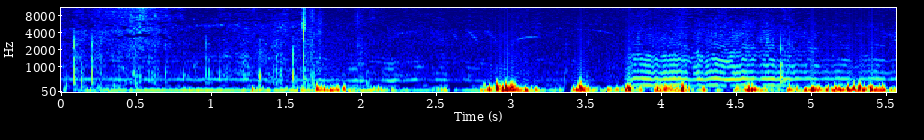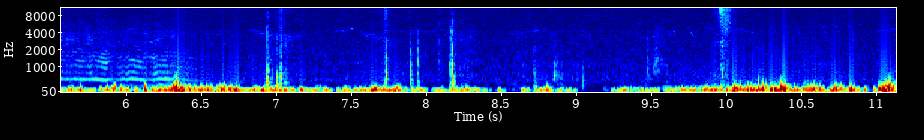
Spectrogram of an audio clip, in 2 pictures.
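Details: Bees at work on a chicory flower: a steady, droning wing buzz with even overtones holds for about two and a half seconds mid-clip, set against heavy low wind rumble and scattered handling knocks.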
